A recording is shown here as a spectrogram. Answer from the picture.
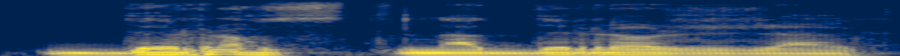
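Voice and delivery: called out. A narrator's reading. Professor mocking a man by his nickname, called out. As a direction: call it out slowly. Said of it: "zawołał".

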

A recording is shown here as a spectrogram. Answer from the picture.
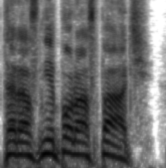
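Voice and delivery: high, loud scolding shout; orc yell. A narrator's reading. Orc driver rousing two soldiers slumped by the wall, yelling. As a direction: shout them awake, full force. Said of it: "wrzasnął".

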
